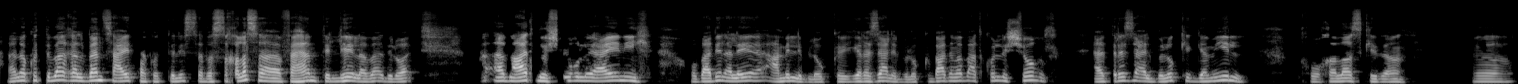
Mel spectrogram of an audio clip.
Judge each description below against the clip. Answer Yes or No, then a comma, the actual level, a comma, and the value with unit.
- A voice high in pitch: No, medium, 150 Hz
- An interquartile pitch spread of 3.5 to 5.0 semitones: Yes, average, 4.1 semitones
